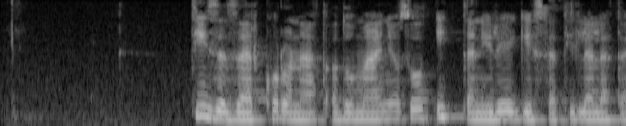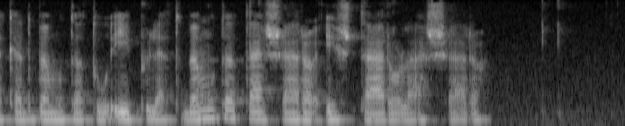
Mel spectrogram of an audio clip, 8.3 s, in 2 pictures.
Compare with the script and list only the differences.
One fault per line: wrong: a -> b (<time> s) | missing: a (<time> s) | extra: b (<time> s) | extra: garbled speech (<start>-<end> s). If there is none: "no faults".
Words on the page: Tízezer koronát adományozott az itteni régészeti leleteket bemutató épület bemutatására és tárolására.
missing: az (2.9 s)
